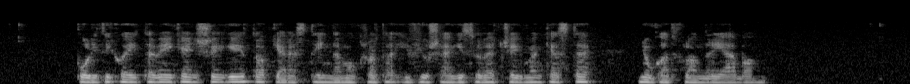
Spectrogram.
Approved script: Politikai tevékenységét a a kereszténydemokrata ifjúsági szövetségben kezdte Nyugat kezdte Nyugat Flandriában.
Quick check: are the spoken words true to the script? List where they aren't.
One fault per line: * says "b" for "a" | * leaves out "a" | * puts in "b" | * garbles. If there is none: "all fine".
* leaves out "a"
* leaves out "kezdte Nyugat"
